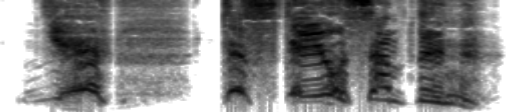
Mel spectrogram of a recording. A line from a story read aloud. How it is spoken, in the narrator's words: He screeched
